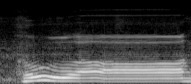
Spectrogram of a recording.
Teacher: lam jalalah atau lafadz Allah dibaca tebal ya. Karena huruf sebelumnya lomah ya, maka dibaca tebal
